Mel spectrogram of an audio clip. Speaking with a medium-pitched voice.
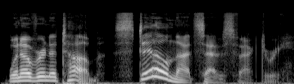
Yes: medium, 155 Hz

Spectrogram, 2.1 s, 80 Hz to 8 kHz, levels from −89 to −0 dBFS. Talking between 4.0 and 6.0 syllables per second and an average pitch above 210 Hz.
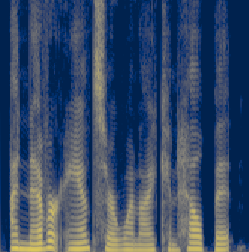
No: 5.5 syllables/s; medium, 185 Hz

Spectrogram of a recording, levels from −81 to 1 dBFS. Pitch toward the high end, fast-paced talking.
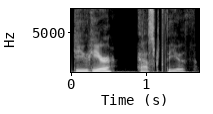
No: low, 100 Hz; fast, 210 wpm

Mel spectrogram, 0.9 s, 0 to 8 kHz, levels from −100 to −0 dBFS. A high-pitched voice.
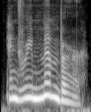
Yes: high, 240 Hz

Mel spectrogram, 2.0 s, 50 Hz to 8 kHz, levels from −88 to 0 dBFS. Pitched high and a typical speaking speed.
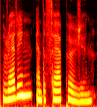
Yes: high, 205 Hz; average, 155 wpm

